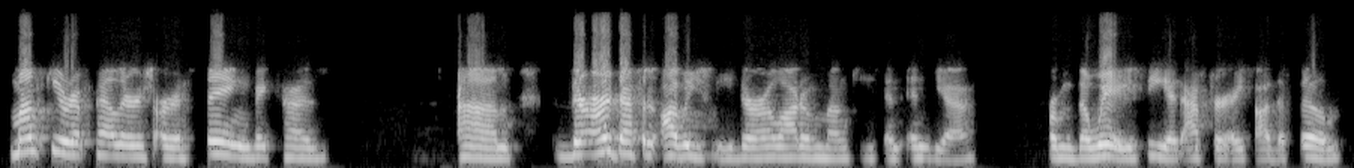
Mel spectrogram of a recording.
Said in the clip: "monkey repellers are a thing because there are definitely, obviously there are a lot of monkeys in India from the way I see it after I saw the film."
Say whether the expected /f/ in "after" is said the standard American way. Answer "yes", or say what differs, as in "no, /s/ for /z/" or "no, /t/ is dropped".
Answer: yes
